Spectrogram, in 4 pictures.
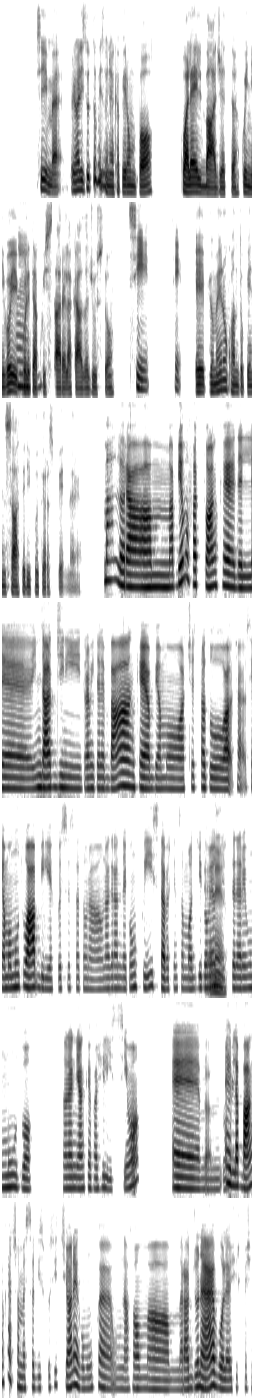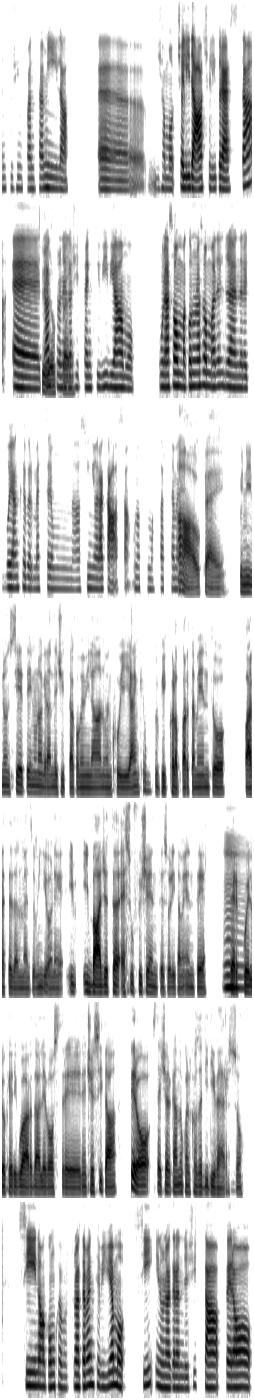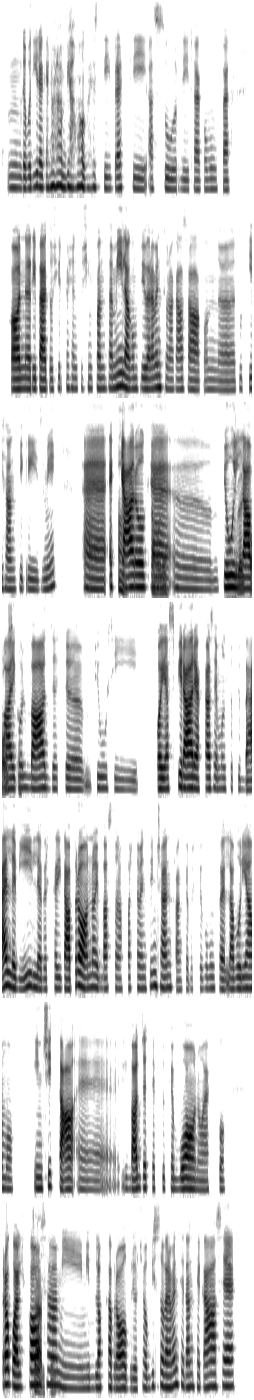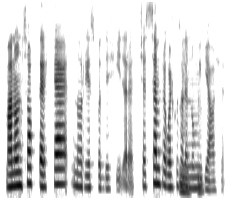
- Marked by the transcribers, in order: "cioè" said as "ceh"; other noise; laughing while speaking: "devo dire che non abbiamo questi"; "cioè" said as "ceh"; other background noise; "Cioè" said as "ceh"
- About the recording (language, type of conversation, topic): Italian, advice, Quali difficoltà stai incontrando nel trovare una casa adatta?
